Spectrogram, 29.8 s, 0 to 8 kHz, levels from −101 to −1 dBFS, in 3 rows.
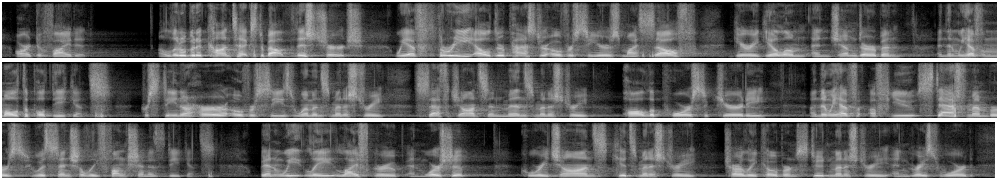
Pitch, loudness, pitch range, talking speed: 155 Hz, -21 LUFS, 145-170 Hz, 140 wpm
